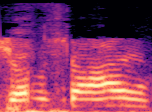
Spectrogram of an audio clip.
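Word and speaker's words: Xocai: Showside? It's Well, dark that was- chocolate. Showside. It's spelled X-O-C-A-I.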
